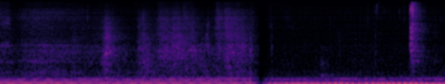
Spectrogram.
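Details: Steady low hum, like a fan or motor, fills a small indoor room, with a brief dropout midway and a few soft knocks and rustles; no animal voice is heard.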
